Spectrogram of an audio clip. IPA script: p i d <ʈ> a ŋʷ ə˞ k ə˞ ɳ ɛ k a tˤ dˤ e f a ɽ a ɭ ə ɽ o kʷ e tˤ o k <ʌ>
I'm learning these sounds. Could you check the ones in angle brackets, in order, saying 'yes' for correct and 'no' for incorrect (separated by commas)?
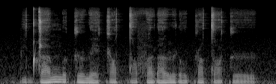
yes, no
